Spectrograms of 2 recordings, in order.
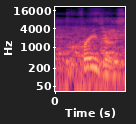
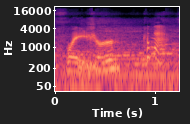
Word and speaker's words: Frasier: says frasier but apparently he even says it's fraser it's fraser not frasier fun fact did you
